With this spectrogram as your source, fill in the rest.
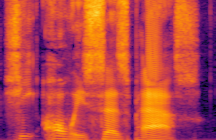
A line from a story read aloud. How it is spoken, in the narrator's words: Someone whispers loudly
